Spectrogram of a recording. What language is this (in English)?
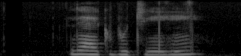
Nepali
